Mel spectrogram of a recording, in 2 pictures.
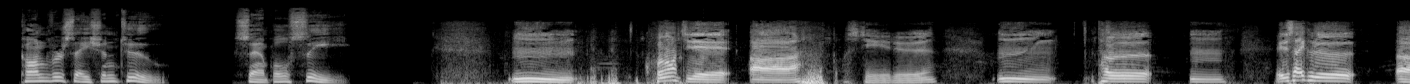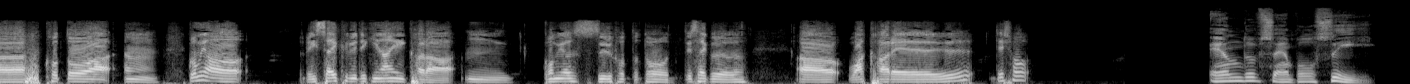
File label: Japanese convo; Conversation 2 Sample C (Score of 1)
